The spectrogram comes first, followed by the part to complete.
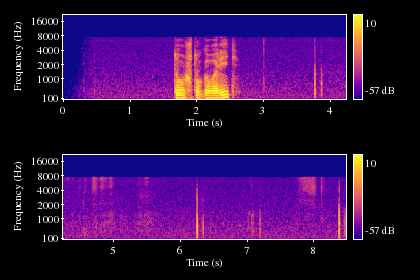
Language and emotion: Russian, neutral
